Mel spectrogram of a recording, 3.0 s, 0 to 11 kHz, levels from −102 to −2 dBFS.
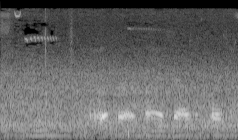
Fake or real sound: fake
